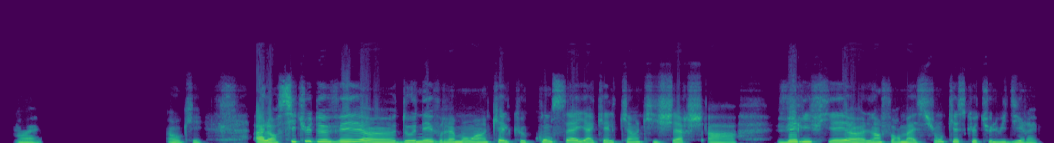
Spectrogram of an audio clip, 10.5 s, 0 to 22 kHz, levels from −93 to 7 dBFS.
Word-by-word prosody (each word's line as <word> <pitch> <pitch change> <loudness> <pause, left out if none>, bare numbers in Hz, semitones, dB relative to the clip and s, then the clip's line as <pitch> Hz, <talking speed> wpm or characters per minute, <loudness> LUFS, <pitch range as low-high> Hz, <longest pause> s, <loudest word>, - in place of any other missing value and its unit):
Mouais. 190 -1 -3 1.3
OK. 205 0 -4 0.6
Alors 225 -6 +5
si 305 - 0
tu 345 +4 0
devais, 290 0 +3
heu, 215 -4 +3
donner 240 +6 +2
vraiment, 235 0 +1
hein, 215 -1 +1
quelques 225 -2 -2
conseils 255 +3 0
à 195 -3 +1
quelqu'un 225 +3 -3
qui 220 -3 -8
cherche 230 - -3
à 180 -2 -4 0.4
vérifier, 265 +4 +2
heu, 215 -3 +3
l'information, 215 +4 -1
qu'est-ce 275 -2 -3
que 265 - -2
tu 250 0 -5
lui 215 -1 -1
dirais? 195 -3 -4
230 Hz, 140 wpm, -22 LUFS, 210-260 Hz, 1.3 s, Alors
